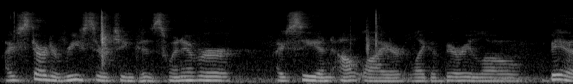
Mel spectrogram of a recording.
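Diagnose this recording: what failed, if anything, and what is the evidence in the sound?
No stage of the chain shows a failure: the signal stays continuous throughout, and nothing in the sound points to trouble anywhere between capture and playback.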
